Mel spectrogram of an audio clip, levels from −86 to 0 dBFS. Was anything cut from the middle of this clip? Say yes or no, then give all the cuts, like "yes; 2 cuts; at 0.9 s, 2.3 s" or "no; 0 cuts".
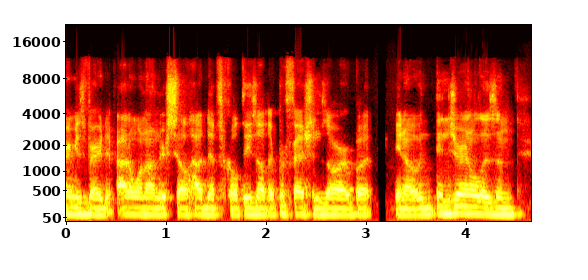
yes; 1 cut; at 3.2 s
